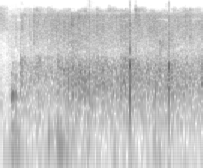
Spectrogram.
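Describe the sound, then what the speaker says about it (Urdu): Crowd applause for Saad, dense steady clapping from many hands at close range with a few sharper individual claps, starting after a brief voice. "سعد کے لیے بہت ساری تالیاں"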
